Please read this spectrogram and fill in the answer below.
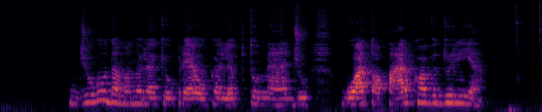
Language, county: Lithuanian, Kaunas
